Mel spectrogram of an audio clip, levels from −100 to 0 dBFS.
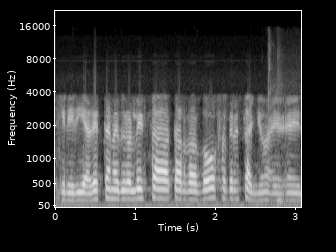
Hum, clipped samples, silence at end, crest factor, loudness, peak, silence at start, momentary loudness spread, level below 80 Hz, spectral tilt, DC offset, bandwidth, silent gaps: none; under 0.1%; 0 s; 14 dB; -17 LUFS; -4 dBFS; 0 s; 7 LU; -46 dBFS; -6.5 dB/octave; under 0.1%; 10.5 kHz; none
